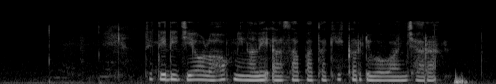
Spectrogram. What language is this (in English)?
Sundanese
